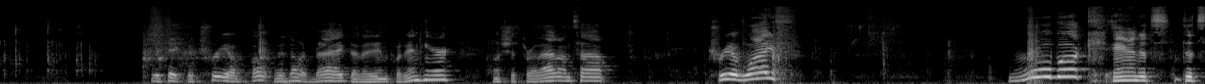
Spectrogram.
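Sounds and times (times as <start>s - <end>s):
cardboard rustling: 6.3s - 10.8s.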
